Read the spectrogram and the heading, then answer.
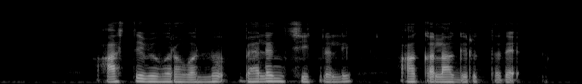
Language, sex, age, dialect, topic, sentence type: Kannada, male, 25-30, Mysore Kannada, banking, statement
